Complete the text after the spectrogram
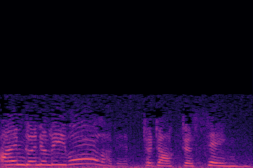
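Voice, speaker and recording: A woman speaks with lively intonation. Background noise is noticeable behind her. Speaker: wealthy wife character in a radio drama. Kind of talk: old-time radio drama dialogue.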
